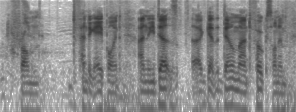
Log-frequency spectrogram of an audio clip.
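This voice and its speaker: A man with a fairly low pitch talks at a fairly quick pace in a monotone, flat intonation, with noticeable background noise. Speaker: esports caster. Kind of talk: live commentary. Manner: fast.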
